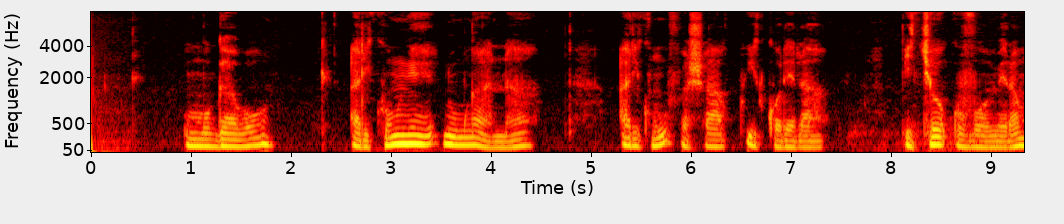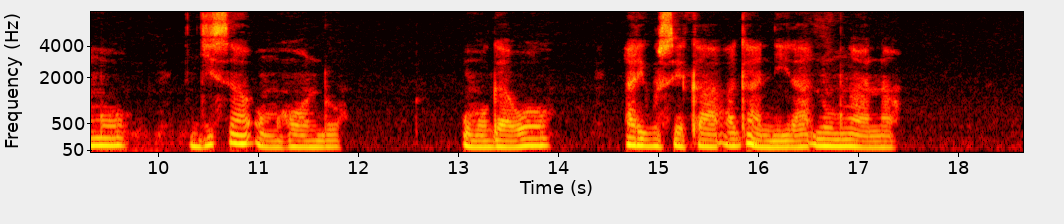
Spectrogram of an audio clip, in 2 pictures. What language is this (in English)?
Kinyarwanda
